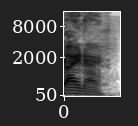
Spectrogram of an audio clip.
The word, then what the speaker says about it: Sinai: Sinai.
